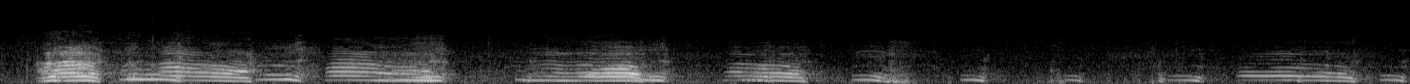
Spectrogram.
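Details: Brown bears in a fight, recorded in the wild in Finland, July 2018: a steady series of loud, harmonic, groaning roars, each about a second long with brief gaps, some falling in pitch, continuing throughout.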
